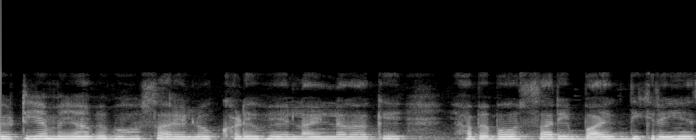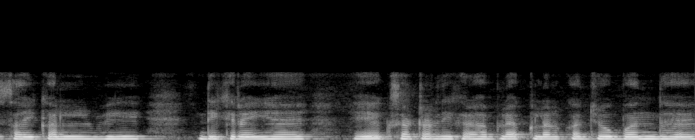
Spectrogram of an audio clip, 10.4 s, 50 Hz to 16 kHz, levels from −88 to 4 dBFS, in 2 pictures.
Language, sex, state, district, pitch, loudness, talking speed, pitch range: Hindi, female, Uttar Pradesh, Jyotiba Phule Nagar, 245 Hz, -15 LUFS, 220 wpm, 240-245 Hz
